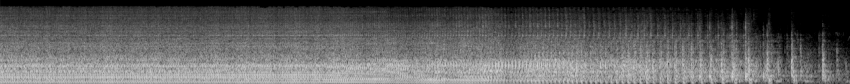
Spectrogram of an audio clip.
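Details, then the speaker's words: Lawn-Boy two-stroke mower after air vane governor install: catches and settles into a steady, even buzz, perhaps 75-100 rpm fast; normal governed running. "we go some people might think that's a little bit um running a little bit too fast subtly running maybe uh 75 to 100 rpms a little too fast"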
